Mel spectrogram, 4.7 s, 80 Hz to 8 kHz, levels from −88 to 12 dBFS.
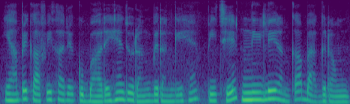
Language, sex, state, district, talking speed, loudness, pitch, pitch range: Hindi, male, Uttar Pradesh, Jyotiba Phule Nagar, 205 wpm, -26 LUFS, 190 Hz, 175-210 Hz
